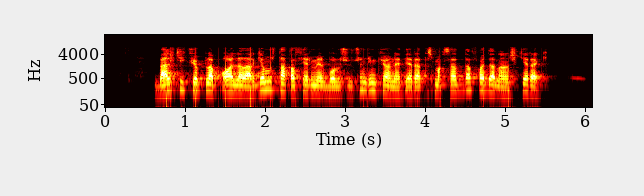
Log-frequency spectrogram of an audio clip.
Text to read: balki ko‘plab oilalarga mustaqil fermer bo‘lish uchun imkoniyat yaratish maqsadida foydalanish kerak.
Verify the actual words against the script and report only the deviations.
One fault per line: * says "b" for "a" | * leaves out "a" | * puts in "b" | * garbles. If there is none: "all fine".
all fine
